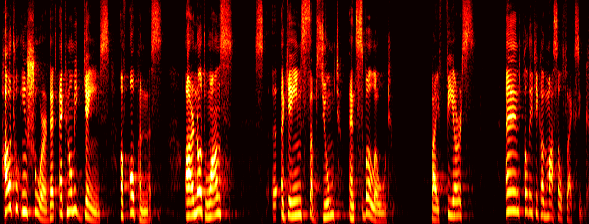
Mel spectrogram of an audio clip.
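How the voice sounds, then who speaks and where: A man with an Armenian accent delivers a prepared conference speech as a panel speaker. His voice sits high and sounds bright and forceful. He speaks in an earnest, measured way and now and then stops to restart a word. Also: big pitch swings.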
